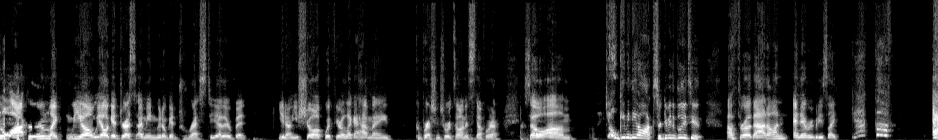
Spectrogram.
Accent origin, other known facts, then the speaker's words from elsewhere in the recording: United States; I'm an American 100% all the way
